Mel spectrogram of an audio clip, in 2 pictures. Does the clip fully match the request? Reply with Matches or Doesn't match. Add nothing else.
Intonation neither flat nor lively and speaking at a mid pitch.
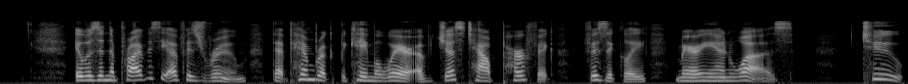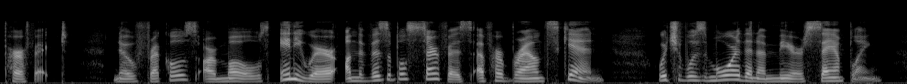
Doesn't match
